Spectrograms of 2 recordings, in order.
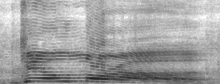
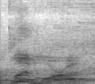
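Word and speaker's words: Glimmora: Be the light that guides all trainers, Gilmora! Anyways, the thing, or Glimora, actually is what it's pronounced, but anyways, this Pokemon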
